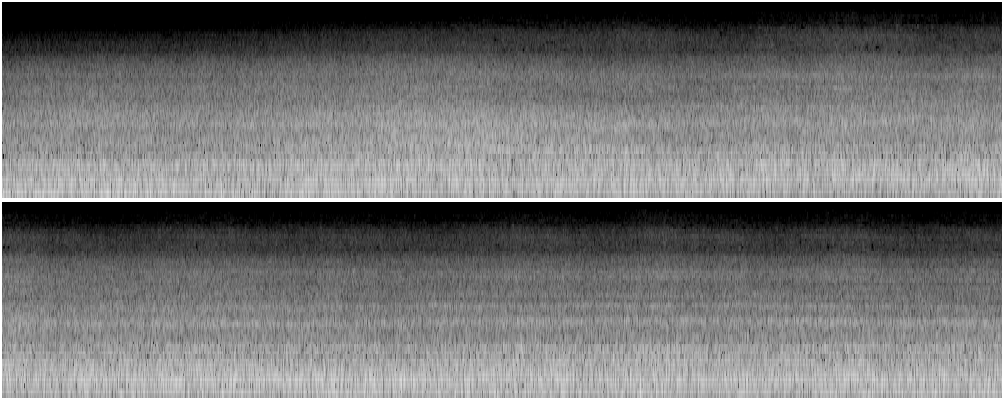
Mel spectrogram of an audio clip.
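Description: Passenger train passing close by: a steady, loud noise of wheels running on the rails.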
